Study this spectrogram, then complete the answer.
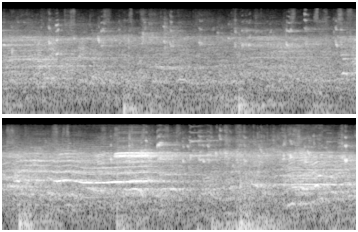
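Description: Players call out to each other in a large echoing hall.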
